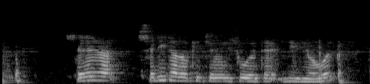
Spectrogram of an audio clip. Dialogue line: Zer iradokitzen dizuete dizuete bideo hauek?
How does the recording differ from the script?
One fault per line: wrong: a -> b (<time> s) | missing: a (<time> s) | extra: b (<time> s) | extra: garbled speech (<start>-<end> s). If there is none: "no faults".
missing: dizuete (2.7 s)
